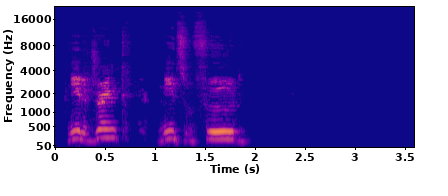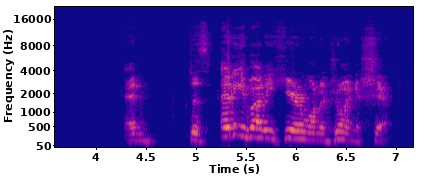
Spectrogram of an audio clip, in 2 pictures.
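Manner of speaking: loud, high yelling.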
